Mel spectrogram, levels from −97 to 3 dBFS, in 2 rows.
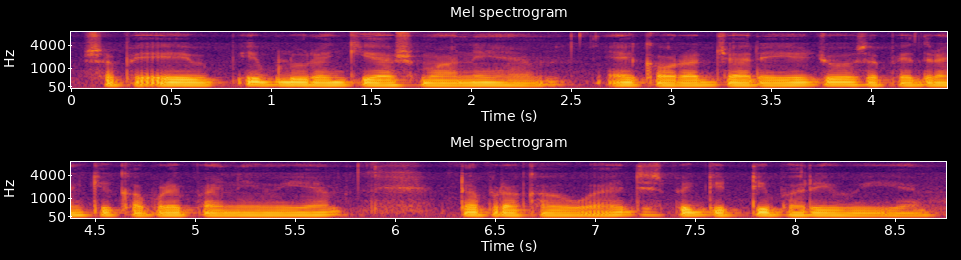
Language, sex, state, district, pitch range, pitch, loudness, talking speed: Hindi, male, West Bengal, Malda, 100-110 Hz, 105 Hz, -16 LUFS, 190 wpm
